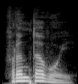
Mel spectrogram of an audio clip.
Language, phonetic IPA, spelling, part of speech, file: Russian, [frəntɐˈvoj], фронтовой, adjective, Ru-фронтовой.ogg
- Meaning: 1. front 2. frontline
